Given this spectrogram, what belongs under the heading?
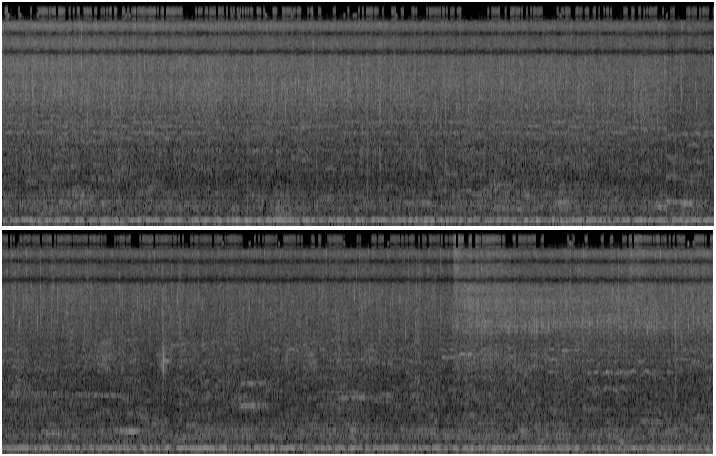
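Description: Hilsa fish pieces frying crisp in hot oil, a steady dense sizzle and crackle that runs continuously and evenly throughout, with no voices over it.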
